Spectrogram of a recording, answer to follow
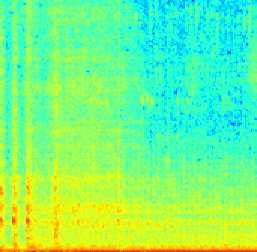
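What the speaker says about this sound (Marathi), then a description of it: "बाईकचा तो आवाज परिसरातील शांतता भंग करीत होता" A kick-started motorbike engine running steadily with a low, continuous rumble, loud and close, a couple of brief clicks near the start and no voices.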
